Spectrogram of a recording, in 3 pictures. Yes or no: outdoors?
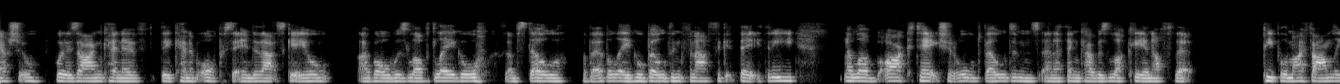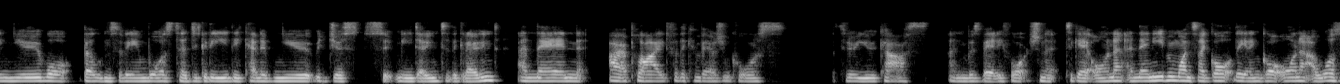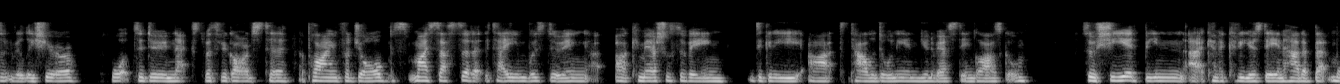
no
